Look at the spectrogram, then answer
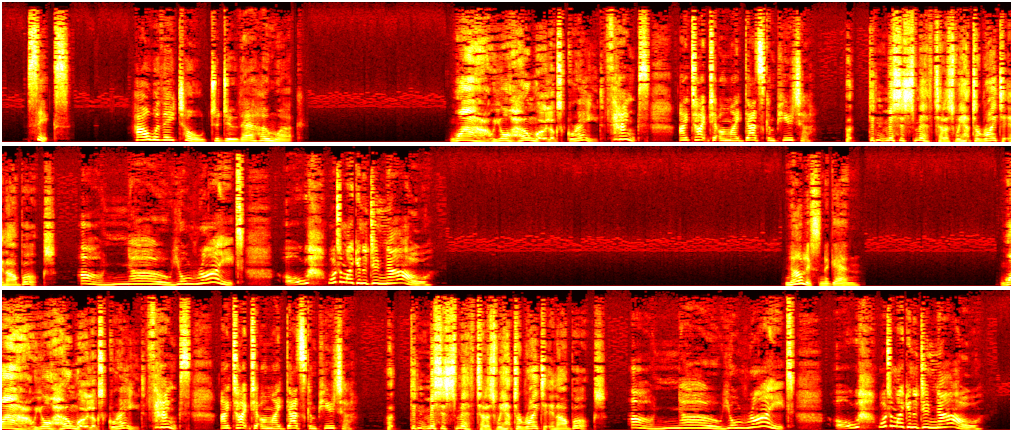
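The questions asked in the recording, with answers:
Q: How were they told to do their homework?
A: Write it in their books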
